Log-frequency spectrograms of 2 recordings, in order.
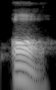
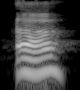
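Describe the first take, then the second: First: The hamza sound is thick and heavy. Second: The hamza sound is light and thin. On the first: The speaker calls it wrong. "they give it um, a kind of a thick quality instead of the the light one" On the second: The speaker calls it right. "instead of going a"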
